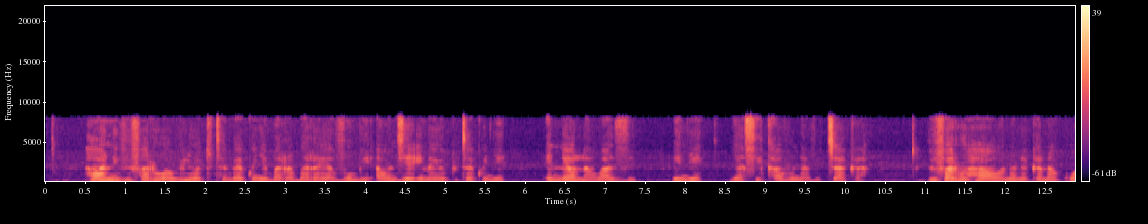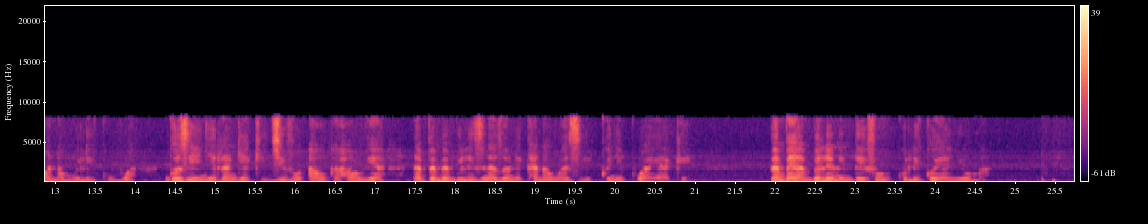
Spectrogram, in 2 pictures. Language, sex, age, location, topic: Swahili, female, 18-24, Nairobi, government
